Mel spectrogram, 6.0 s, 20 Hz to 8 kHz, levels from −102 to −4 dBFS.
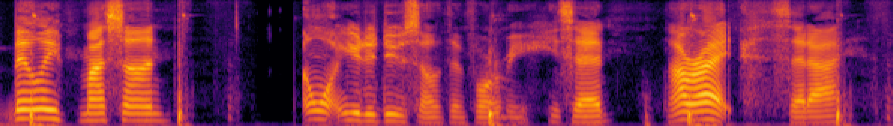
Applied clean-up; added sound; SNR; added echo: neural mask model RNNoise.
